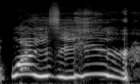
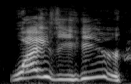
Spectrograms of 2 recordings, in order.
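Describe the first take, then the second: First: High, loud, slow, cracking with laughter; laughing cry. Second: Loud, high, slow; shocked shouting. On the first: Acted. Repeating his own outrage, laughing high wail. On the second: Retold or imitated. Asking the foreman why the old man works there, loud disbelief. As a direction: demand it in disbelief. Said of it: "I'm like".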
